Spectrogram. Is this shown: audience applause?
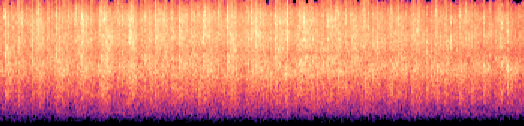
yes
